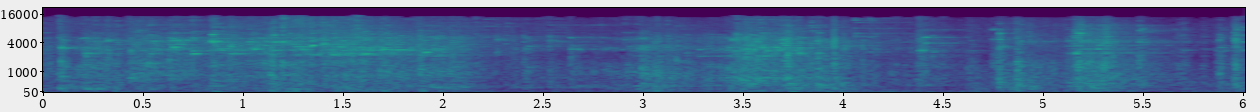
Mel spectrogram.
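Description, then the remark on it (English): A loud, continuous cascade of glass bottles, including clear glass, dumped into a recycling bin already holding a lot of glass, crashing and clinking with shattering bursts rising and falling over several seconds, without any talking. “There's a lot of glass in here already. And we're doing the clear glass, too.”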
